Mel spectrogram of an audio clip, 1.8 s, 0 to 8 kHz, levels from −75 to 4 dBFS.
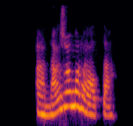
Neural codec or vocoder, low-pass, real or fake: codec, 24 kHz, 6 kbps, HILCodec; 7.2 kHz; fake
